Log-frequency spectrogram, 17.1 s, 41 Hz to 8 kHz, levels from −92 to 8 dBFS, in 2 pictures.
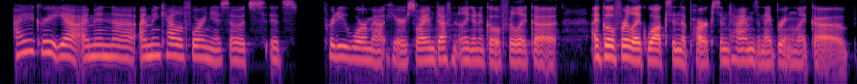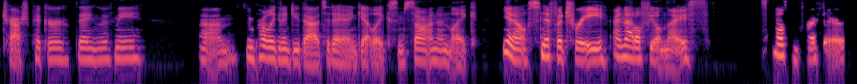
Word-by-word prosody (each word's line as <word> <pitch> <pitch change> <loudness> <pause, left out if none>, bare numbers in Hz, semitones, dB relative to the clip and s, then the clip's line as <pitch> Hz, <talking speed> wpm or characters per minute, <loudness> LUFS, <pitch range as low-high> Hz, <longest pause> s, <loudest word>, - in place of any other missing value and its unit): I 260 +3 -4
agree, 305 -2 -2
yeah, 235 -1 +1
I'm 220 +2 -3
in, 240 -1 -3
uh 215 -4 -4
I'm 230 - -1
in 245 - -3
California, 225 -7 -2
so 185 - -5
it's 170 0 -6
it's 195 - -9 0.3
pretty 225 -3 -2
warm 195 -3 -2
out 165 0 -5
here. - - -5
So 185 - -1
I 185 - +3
am 190 - -2
definitely 190 -1 -2
gonna 180 -1 -5
go 165 - -2
for, 175 - -5
like 170 - -2
a - - 0 0.3
I 225 - +5
go 230 -1 +7
for, 225 +2 +5
like, 185 -3 +5
walks 180 0 +4
in 180 - -2
the - - -4
park - - 0
sometimes 180 -2 -3
and 155 - -6
I 155 - -3
bring - - -4
like - - -8
a - - -2
trash - - -1
picker 190 -1 -4
thing 195 -2 -1
with 195 +1 -6
me. 205 0 -4 0.6
Um, 190 +2 -5
I'm 205 - 0
probably 215 -3 +3
gonna 185 -1 -1
do 175 0 -2
that - - +3
today - - 0
and - - -6
get - - 0
like - - -2
some 155 - -5
sun 180 +1 +1
and 170 - -4
like, - - -4 0.2
you - - +8
know, - - +5
sniff 230 -4 +3
a 210 - +7
tree 185 -1 +4
and 230 -1 +2
that'll 205 -2 +7
feel - - -1
nice. 190 - -1 0.5
Smell 265 -10 +5
some 180 - -11
fresh 185 +2 +3
air. 320 0 +1
195 Hz, 250 wpm, -25 LUFS, 180-225 Hz, 0.6 s, you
